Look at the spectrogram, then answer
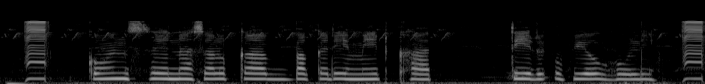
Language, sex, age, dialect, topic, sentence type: Bhojpuri, female, 18-24, Western, agriculture, statement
